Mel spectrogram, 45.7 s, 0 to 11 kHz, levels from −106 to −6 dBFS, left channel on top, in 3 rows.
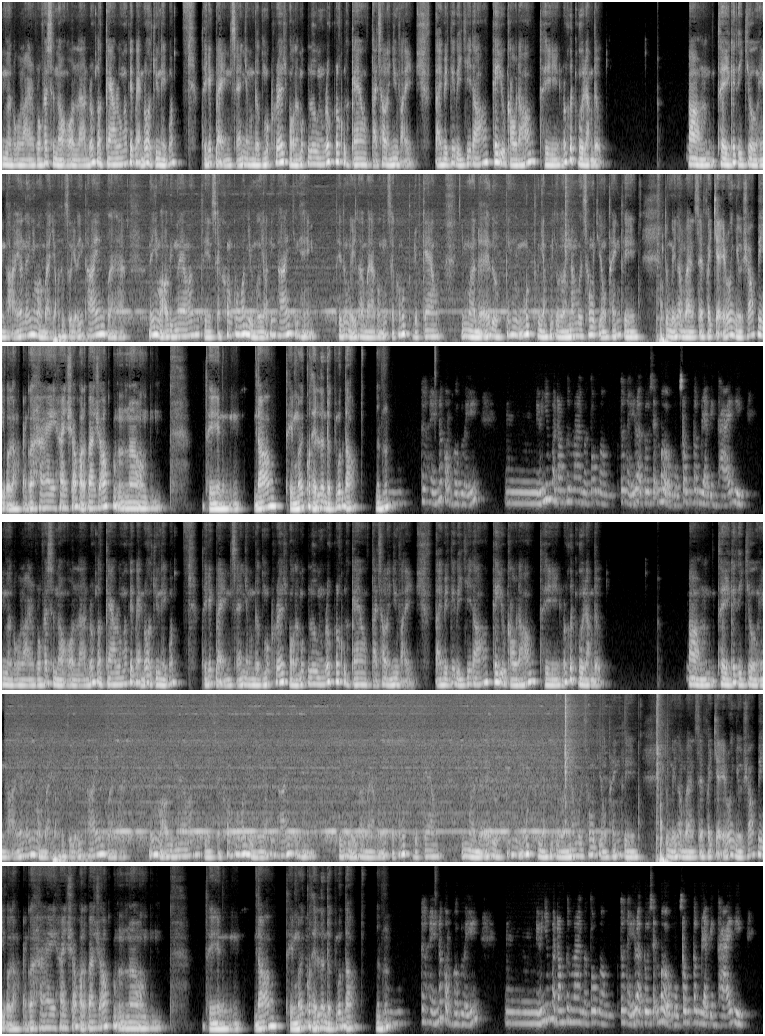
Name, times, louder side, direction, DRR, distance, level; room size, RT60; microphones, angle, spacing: voice 1, 0.0-12.0 13.7-21.5 21.9-34.1 34.5-35.2 35.5-37.6 37.9-38.2, left 3 dB, 45° left, 0.3 m, -24 dB
voice 2, 13.7-14.1 34.5-35.1 36.5-36.9 38.1-38.4 38.8-39.9 40.5-45.2, right 1 dB, 45° right, 1.3 m, -37 dB
sound 1, 15.3-28.6 29.1-29.2, right 4 dB, 80° right, 0.5 m, -34 dB
5.7 x 2.0 x 3.0 m
head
